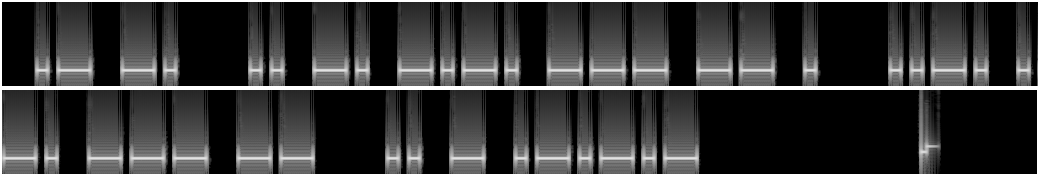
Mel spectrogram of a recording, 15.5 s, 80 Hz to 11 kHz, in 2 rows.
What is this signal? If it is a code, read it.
Morse code, heard as a keyed tone, about 15 wpm, 700 Hz. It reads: AN INCOME FROM IT.
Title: Sentences from Top 1000 Words - Review Part 5 - 15wpm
